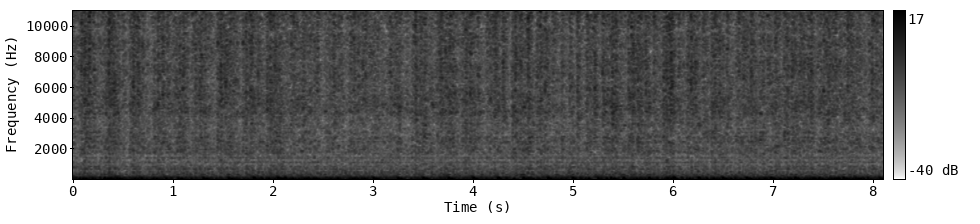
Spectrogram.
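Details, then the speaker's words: Ford Pinto drag car after Holley carburetor rebuild (grit cleaned out), secondary throttle stop backed off, fired up to adjust idle and air bleeds: steady, even low rumble, running on its own with no stumbles or hunting; normal idle. "I'm gonna fire this thing back up and now we should be able to adjust the idle and the air bleeds to get this thing actually run right"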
